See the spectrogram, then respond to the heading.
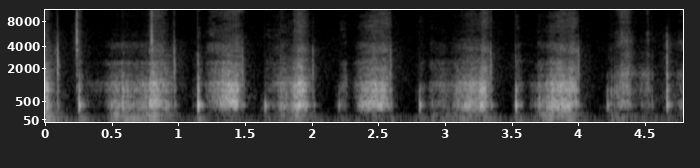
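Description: A metal carving tool scrapes and carves curls off a flat, solid dark chocolate bar lying on a white surface while long-nailed fingers hold the bar steady. Short, sharp clicks alternate with longer, dry, rasping scraping strokes in an uneven rhythm, with most of the sound in the mid range.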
